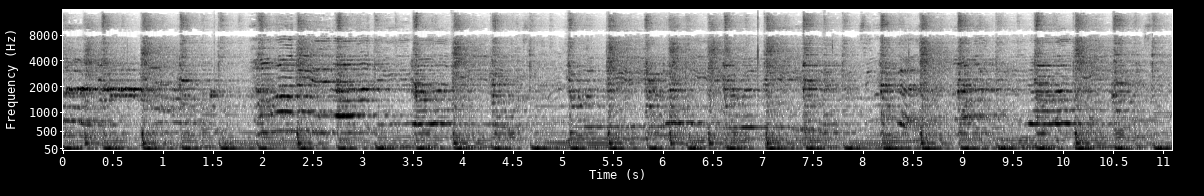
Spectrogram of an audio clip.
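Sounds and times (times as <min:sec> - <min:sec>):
live band playing: 0:00.0 - 0:11.0
woman singing into microphone: 0:00.0 - 0:11.0.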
